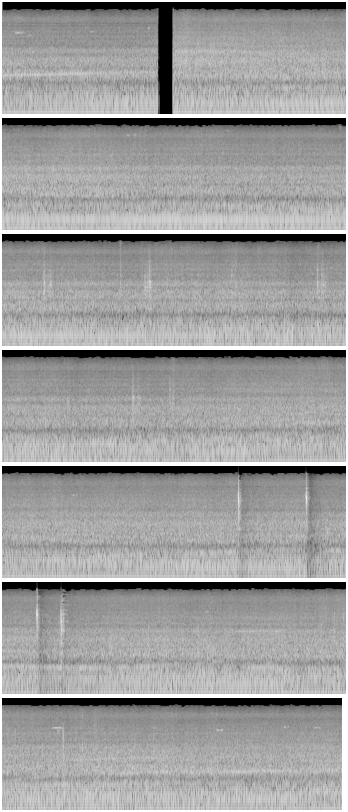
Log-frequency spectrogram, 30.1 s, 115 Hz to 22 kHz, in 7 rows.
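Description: Komatsu D53P bulldozer's diesel engine running steadily at a constant low note, cutting out for an instant about two seconds in. A few sharp clanks come about twenty seconds in.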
